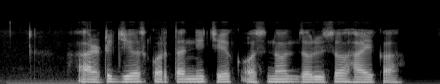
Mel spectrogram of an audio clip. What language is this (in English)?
Marathi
